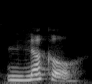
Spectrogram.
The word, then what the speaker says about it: knuckle: your hand he recalled your knuckles not your k'nuckles good next one these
